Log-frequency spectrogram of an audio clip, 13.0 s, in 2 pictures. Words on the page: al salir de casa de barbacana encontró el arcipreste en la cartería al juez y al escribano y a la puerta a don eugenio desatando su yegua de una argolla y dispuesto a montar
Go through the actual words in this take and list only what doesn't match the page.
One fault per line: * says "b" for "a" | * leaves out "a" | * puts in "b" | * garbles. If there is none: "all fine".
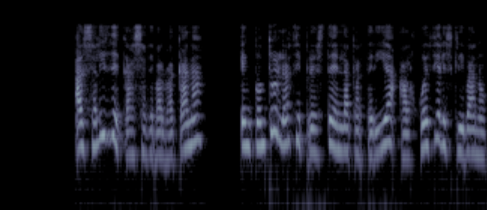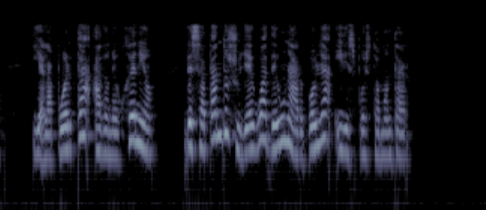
all fine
